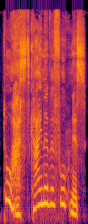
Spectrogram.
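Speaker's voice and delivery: high, loud furious line; angry outburst. Acted. Woman furious at rival colleague, angry high outburst. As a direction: slam it at him in anger. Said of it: "knallte die Mappe wütend".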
